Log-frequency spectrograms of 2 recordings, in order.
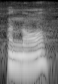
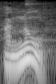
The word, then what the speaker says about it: ano: So Cebuano pronounce ano or what as anu, and babae or woman as babai.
